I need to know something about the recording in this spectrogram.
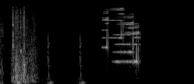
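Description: Short electronic beeps chime from a game menu.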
